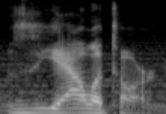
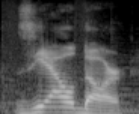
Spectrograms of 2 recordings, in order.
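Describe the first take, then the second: First: The name is said with a T sound. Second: The name is said with a D sound. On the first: The speaker calls it wrong. "I thought there was a T" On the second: The speaker calls it right. "There's a D"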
